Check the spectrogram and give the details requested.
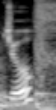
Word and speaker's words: Joof: sure I'm pronouncing your surname correctly it's Madame joof ju what does it what does it mean what does juth mean well ju is my surname and um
